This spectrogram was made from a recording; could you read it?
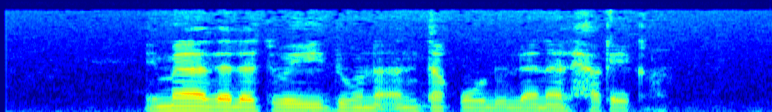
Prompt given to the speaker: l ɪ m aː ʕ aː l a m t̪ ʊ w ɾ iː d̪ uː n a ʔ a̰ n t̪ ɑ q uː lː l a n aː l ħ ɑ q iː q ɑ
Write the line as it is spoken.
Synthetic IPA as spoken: l ɪ m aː ð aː l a t̪ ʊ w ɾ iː d̪ uː n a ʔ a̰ n t̪ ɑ q uː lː l a n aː l ħ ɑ q iː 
